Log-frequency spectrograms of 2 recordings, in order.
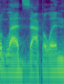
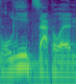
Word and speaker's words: Led Zeppelin: oomph than balloon so lad Zeppelin they became they removed the a from lead to ensure people specifically American listeners wouldn't mispronounce it as lead Zeppelin and the rest is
